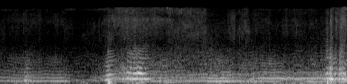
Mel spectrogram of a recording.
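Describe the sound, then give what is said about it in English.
Bees buzz steadily around yellow and violet-purple flowers planted along the fence of a farm to attract pollinators, a continuous droning hum that swells as individual insects pass by, with a couple of louder fly-bys near the start and end. “yellow and viola-purple type of flowers are planted specifically around the fence of his farm to attract pollinators such as bees, birds and butterflies.”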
